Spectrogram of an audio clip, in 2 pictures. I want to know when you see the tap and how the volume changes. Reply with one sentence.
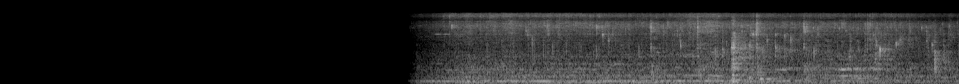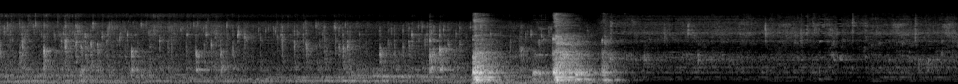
You can hear the tap from 4.2 to 19.1 s, getting quieter.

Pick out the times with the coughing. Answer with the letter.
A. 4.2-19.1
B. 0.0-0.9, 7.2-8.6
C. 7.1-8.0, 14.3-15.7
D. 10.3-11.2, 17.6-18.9
C.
